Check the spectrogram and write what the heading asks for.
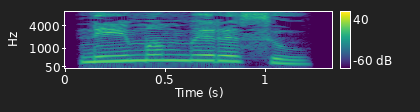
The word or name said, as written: ನೇಮಂಬೆರಸು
